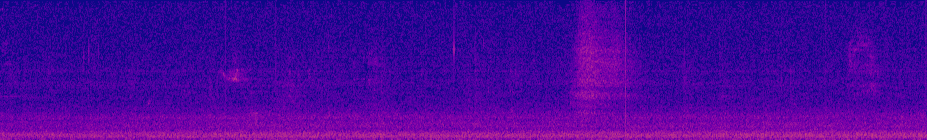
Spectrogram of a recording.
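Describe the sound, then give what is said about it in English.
Heavy rain pours down in a steady, unbroken roar, with a deep low rumble running underneath the whole time. No voices are heard. “Listen to the sound of the rain and the thunder.”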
